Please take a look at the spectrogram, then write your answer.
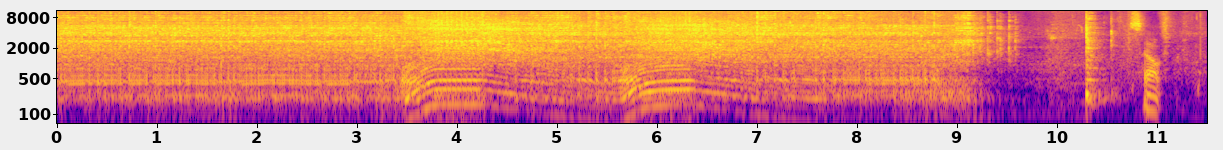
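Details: Stihl MM56/MM65 tiller two-stroke, warmed up, carburetor tuned to near-final setting: steady buzz climbing cleanly on two throttle blips then shut off; runs smoothly, though a drip of unknown source was seen.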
